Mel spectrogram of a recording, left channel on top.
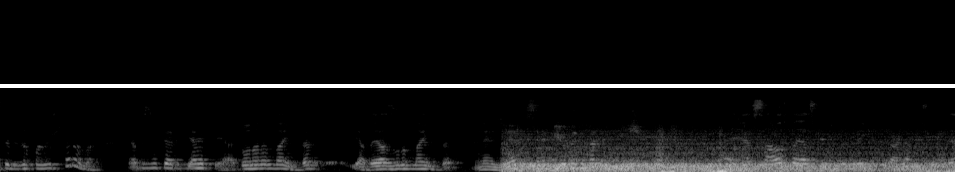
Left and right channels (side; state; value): left; silent; 56 dB below the other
